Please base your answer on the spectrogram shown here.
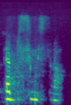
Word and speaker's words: abscissa: एब्सिसा कैसे pronounce करते हैं? एब्सिसा।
